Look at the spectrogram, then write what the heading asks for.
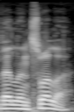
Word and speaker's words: Venezuela: Of Venezuela. You're saying it wrong. What the fuck is it? What am I saying? Ne su la. Say it faster now.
